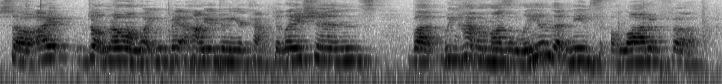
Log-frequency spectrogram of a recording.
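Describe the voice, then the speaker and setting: Over noticeable background noise and audible room echo, a woman speaks at a moderate pace in a fairly high voice with monotone, flat intonation. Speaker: resident giving public comment. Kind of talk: public comment at a town board meeting. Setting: town board meeting room, seated at table mic. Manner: loud.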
